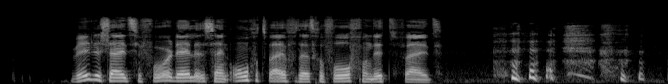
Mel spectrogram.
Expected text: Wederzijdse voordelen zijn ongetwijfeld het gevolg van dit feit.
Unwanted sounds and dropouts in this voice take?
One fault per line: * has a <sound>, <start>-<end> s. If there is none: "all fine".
* has a laugh, 4.9-6.5 s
